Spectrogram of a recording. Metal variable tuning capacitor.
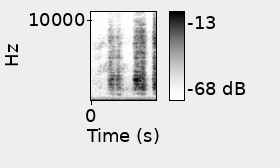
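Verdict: Broken.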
